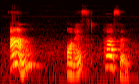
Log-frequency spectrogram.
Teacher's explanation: Honest is spelt with an H, but we don't pronounce the H. So it's an O sound. An O, O, is a vowel.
